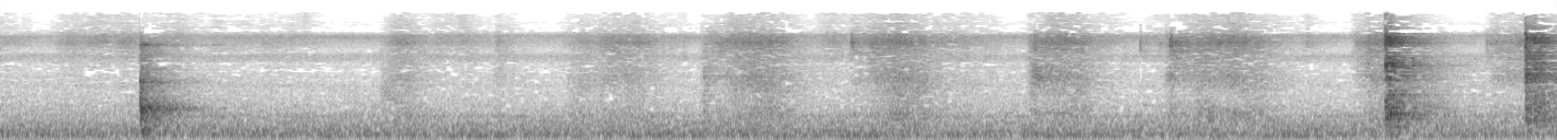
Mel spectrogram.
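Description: Dry roasted grated coconut rustling as it is scooped and mixed by hand in a large steel bowl, with a few sharp metallic clinks against the bowl, the loudest near the end.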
